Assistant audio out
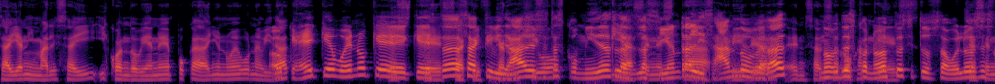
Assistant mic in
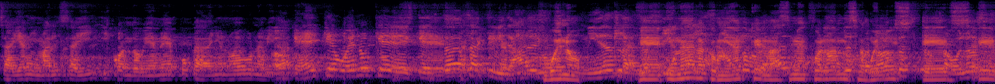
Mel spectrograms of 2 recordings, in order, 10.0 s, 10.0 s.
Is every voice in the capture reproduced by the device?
No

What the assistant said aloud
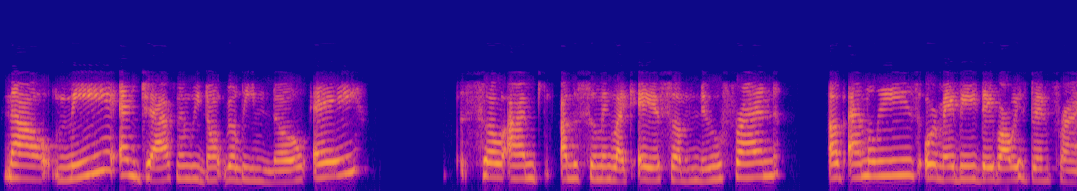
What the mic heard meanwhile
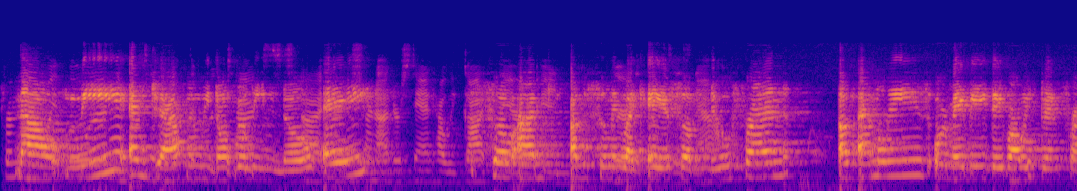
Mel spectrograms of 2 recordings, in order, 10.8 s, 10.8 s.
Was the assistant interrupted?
Yes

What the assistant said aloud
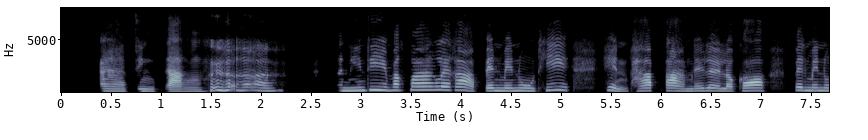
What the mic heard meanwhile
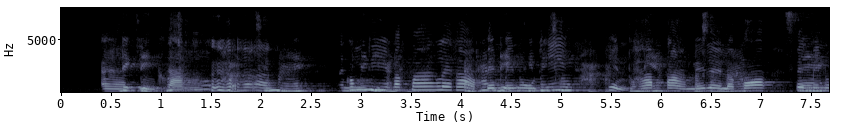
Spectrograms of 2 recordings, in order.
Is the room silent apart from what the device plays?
No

